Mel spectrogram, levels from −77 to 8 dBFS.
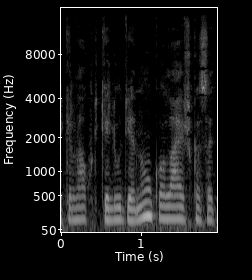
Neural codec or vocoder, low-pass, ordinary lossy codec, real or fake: none; 14.4 kHz; AAC, 48 kbps; real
